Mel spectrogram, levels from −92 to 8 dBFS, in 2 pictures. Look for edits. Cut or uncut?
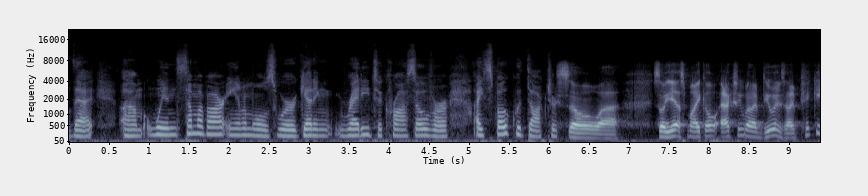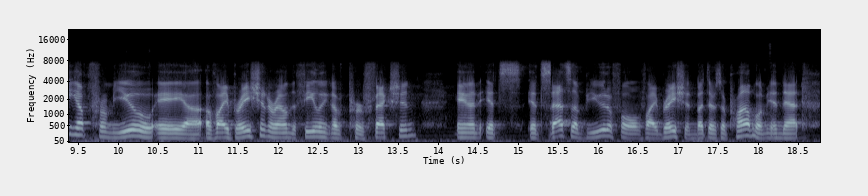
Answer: cut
